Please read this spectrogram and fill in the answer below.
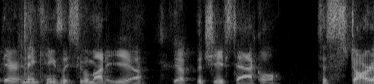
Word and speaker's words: Suamataia: Okay, you got to do the vowels, each one separately. Right, Suamataia. Suamataia.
